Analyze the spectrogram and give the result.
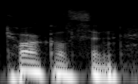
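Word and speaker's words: Thorkelson: spells the name different my name is spelled th o r ke LS o n looks like looks like four we pronounce the torkelson we're the only family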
